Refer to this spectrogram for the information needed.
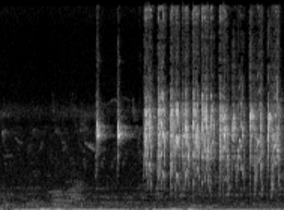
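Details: Crimson sunbird in trotol style, played to coax a quiet sunbird into song: two sharp high chirps, then a dense, rapid, high-pitched chattering trill, over a steady low hum.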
